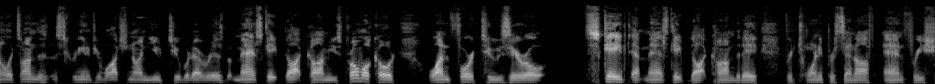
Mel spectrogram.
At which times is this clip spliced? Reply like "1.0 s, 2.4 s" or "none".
none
